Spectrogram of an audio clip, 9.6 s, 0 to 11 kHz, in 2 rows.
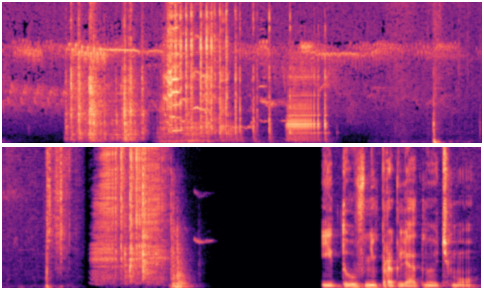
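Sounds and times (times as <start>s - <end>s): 
door swinging open with scrape ending in a dull thunk: 0.6s - 3.3s
speech: 8.0s - 9.5s.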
